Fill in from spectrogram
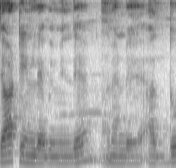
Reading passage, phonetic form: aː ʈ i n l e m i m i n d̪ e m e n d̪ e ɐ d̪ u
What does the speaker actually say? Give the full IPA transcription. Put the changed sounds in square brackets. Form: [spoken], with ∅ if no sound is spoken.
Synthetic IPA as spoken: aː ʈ i n l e [b] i m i n d̪ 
